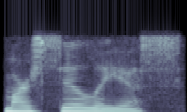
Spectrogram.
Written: Marsilius

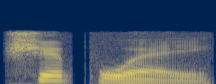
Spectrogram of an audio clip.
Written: shipway

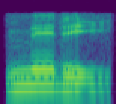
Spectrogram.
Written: midi

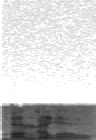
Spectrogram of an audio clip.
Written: bungalow

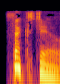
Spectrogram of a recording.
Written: sextile

